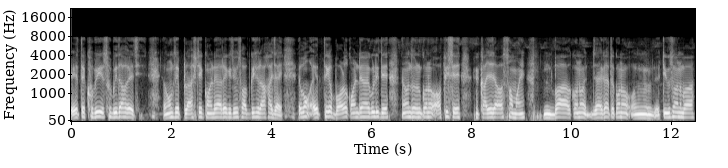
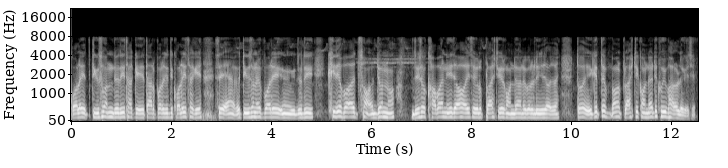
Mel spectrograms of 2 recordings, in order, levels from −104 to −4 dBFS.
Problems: constant background noise, continuous background conversations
